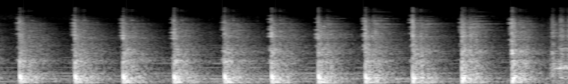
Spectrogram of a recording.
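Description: Mallet strikes on metal muscle car trim laid over a round steel bar, about ten evenly spaced, ringing blows in a steady rhythm, close and loud with no talk.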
